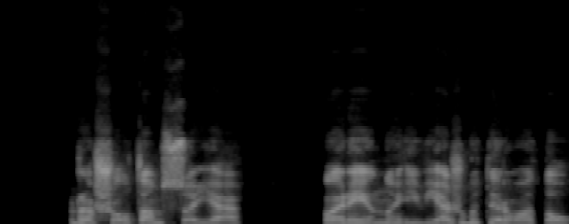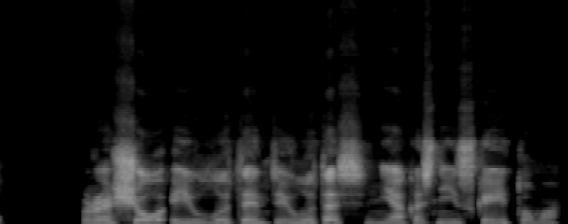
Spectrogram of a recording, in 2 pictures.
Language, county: Lithuanian, Klaipėda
